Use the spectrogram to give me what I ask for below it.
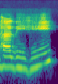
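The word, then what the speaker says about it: هذه: yang pertama, menulis dzalika, hadhihi, hadza, setiap huruf awalnya dibaca panjang dengan menggunakan fathah berdiri. Bukan alif ya, tapi fathah berdiri. Jadi harokat fathah yang biasanya miring itu berdiri. Dan bacanya panjang.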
